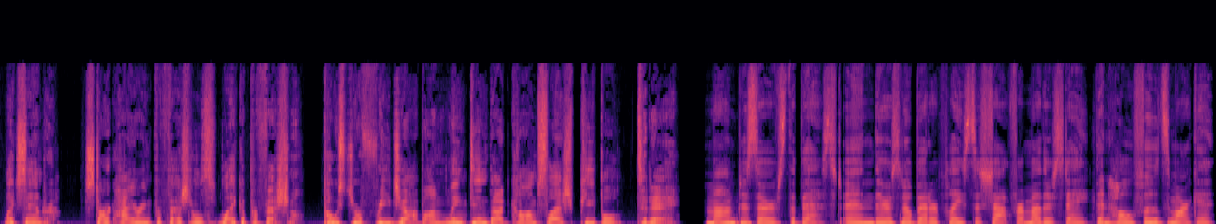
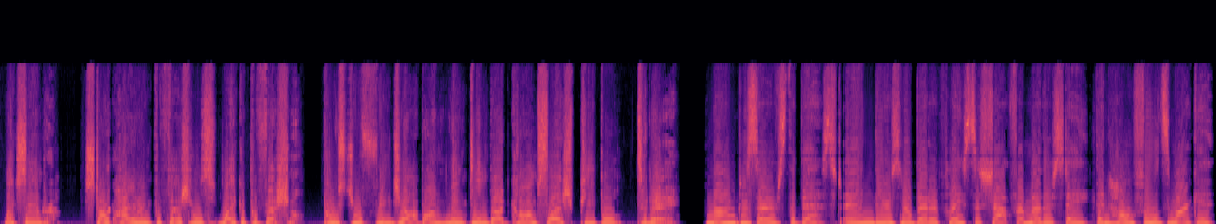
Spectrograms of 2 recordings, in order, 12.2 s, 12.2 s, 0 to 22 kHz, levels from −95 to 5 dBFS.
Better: first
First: none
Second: distortion; heavy; 25% of the sound clipped

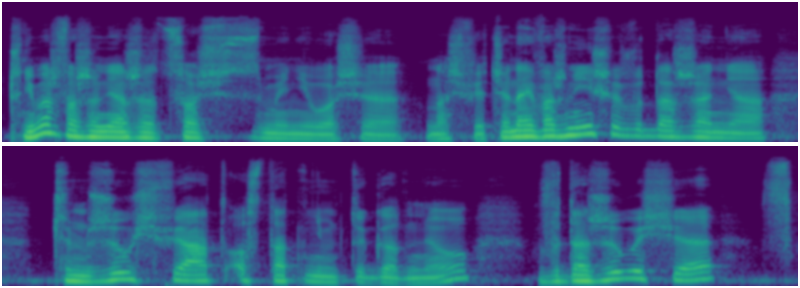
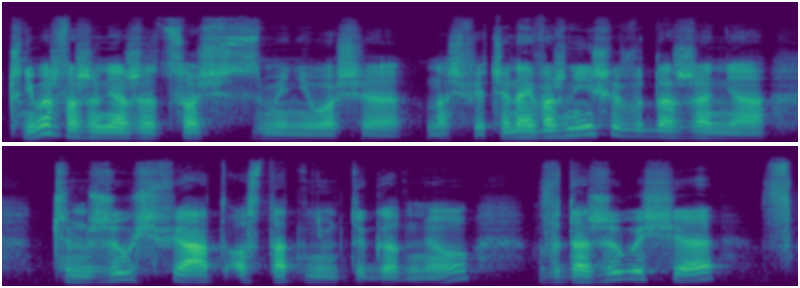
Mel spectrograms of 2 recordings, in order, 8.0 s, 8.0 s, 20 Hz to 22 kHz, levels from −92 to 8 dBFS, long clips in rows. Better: first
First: none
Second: thin; very; fading below 400 Hz

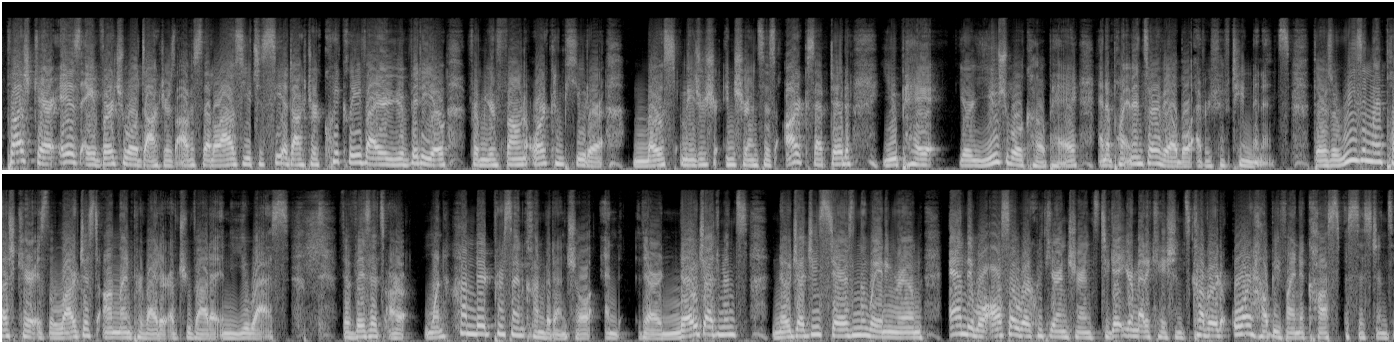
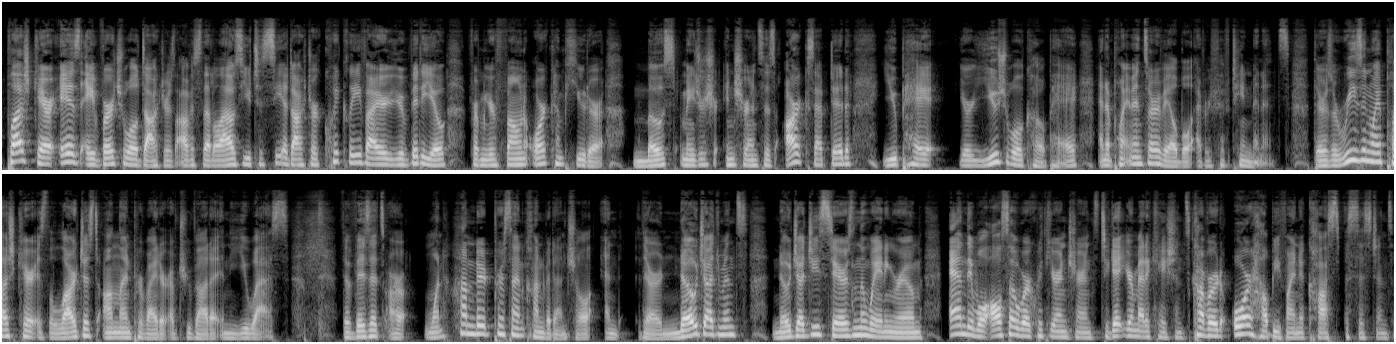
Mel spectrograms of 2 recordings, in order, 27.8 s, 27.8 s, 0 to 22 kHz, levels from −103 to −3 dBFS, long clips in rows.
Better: second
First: distortion; heavy; 5 dB below the speech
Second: none

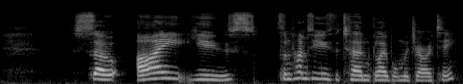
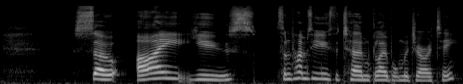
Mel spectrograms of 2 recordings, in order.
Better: second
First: garbled, watery; slightly; nothing above 10.5 kHz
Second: none

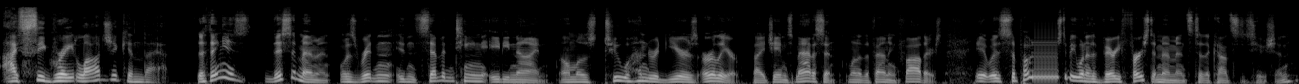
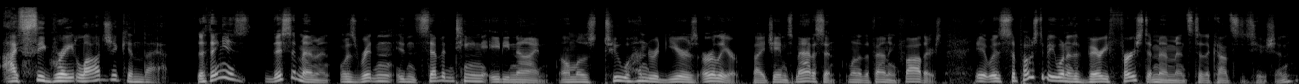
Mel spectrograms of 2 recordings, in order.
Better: second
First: audio freezing; at 10 s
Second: none

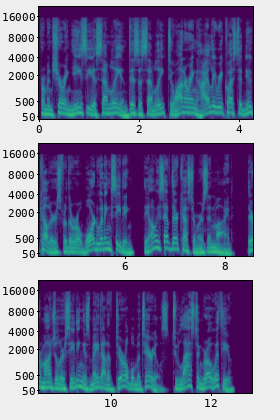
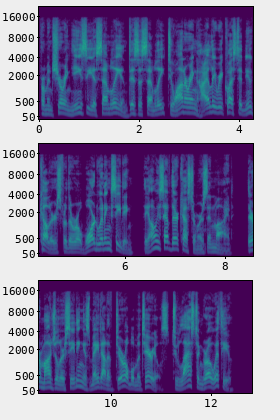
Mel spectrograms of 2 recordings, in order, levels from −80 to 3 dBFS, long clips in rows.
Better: first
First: none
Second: thin; very; fading below 700 Hz

